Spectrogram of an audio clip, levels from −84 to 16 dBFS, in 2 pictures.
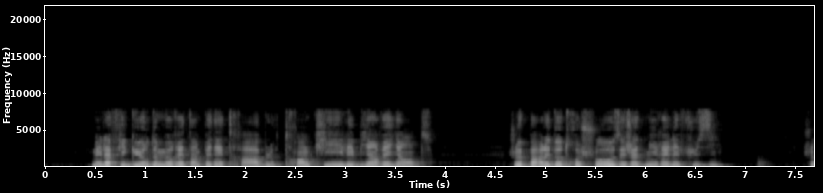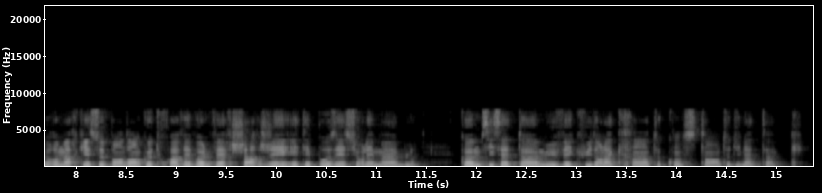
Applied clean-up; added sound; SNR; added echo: none; none; none; none.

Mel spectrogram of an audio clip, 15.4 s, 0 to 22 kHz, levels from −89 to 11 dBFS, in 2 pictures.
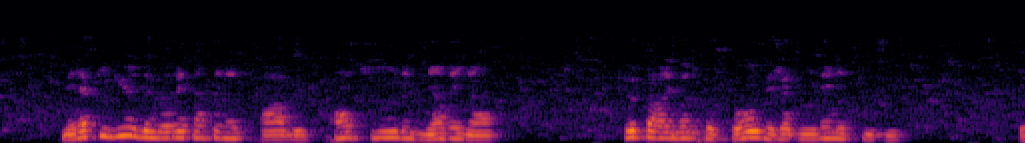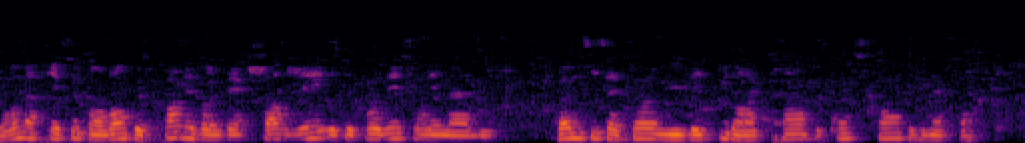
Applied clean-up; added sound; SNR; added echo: classical method WPE with log-MMSE.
